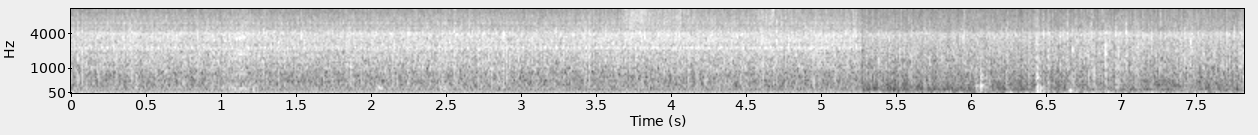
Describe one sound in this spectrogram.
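A canvas tarp rustles softly in the wind.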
